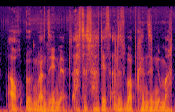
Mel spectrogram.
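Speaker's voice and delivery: ordinary talk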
